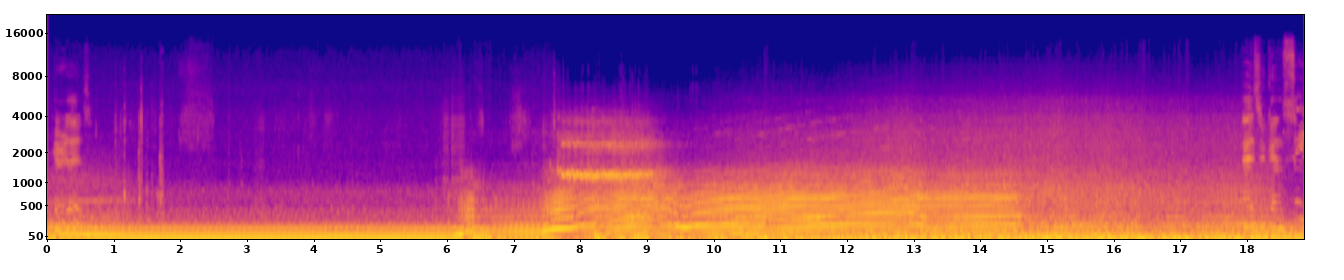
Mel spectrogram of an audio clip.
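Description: A 2017 Dodge Challenger SRT Hellcat with 707 horsepower launches hard in a 3.5-second 0-60 sprint, its loud deep engine roar climbing and rising in pitch across the run, close and steady.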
